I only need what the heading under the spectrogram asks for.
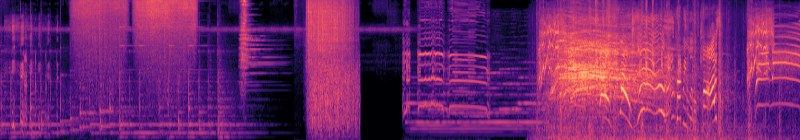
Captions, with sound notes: (snickering) (rooster crowing) (screaming) - Gross! Grubby little paws! - Rabies!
